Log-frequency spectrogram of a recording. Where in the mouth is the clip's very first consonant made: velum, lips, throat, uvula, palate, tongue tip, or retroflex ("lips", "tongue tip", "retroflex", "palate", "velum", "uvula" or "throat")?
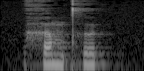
throat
